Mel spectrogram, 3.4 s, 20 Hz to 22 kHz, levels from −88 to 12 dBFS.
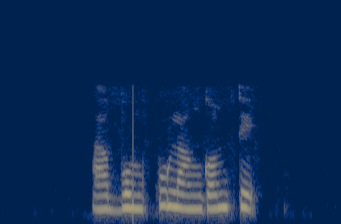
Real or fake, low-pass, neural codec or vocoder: real; 5.4 kHz; none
